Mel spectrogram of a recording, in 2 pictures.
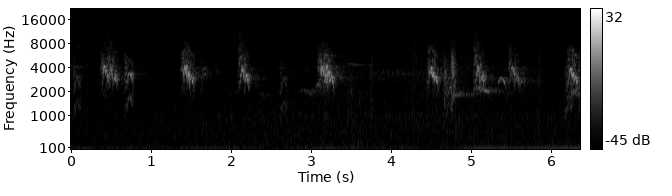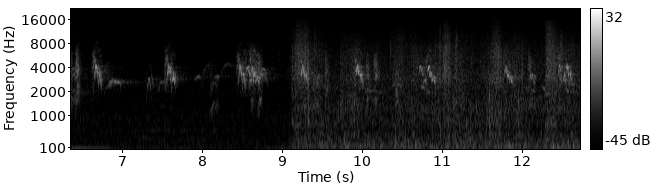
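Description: Small birds chirping in short, high calls about once a second, some in quick pairs. About nine seconds in, a steady outdoor hiss comes in under them and the chirps grow more frequent.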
